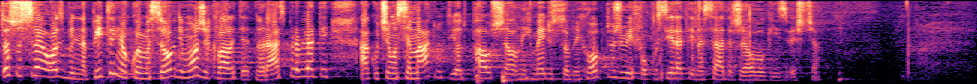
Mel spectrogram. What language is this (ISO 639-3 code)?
hrv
